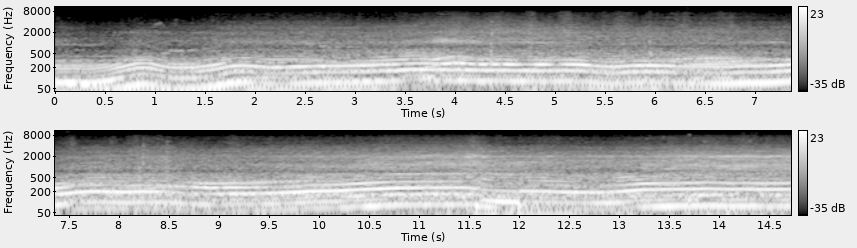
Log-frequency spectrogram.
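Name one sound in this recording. Tyres roll and splash over a muddy, bumpy dirt track.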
